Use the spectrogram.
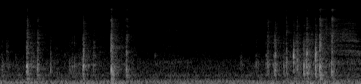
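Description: Keys clatter in quick bursts on a computer keyboard as a DOS delete command is entered on a virtual Packard Bell Legend 822CD, with steady close clicking, brief pauses and a low hum underneath.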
